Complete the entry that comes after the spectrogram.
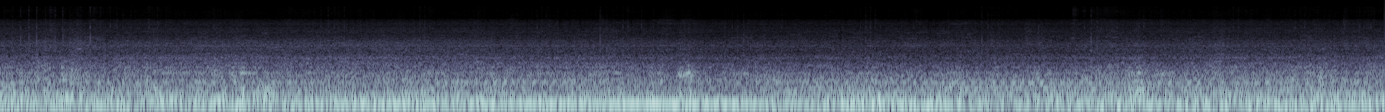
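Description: Steady running rumble of a moving Shatabdi Express passenger coach, heard from inside, with a low hum under it.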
